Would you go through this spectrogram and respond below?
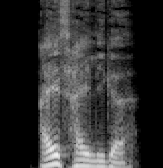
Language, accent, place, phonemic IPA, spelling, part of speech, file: German, Germany, Berlin, /ˈaɪ̯sˌhaɪ̯lɪɡə/, Eisheilige, noun, De-Eisheilige.ogg
- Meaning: 1. female equivalent of Eisheiliger: female "ice saint" (one of the saints on whose feast days frost is likely) 2. inflection of Eisheiliger: strong nominative/accusative plural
